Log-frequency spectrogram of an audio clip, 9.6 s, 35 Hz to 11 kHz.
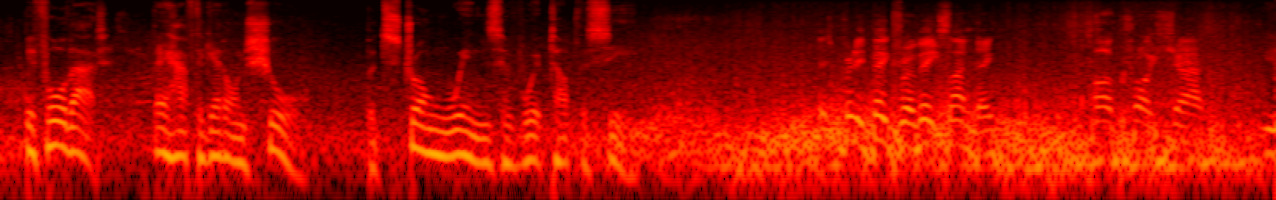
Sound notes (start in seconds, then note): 4.6 wind swooshing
